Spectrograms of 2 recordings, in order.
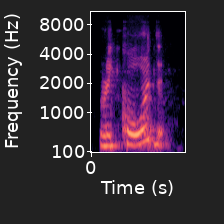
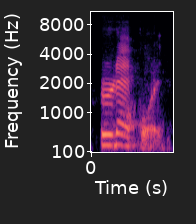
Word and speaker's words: record: first syllable like example record record record is stressed on the second syllable record is stressed on the first syllable so when we change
